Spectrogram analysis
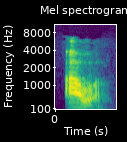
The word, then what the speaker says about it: hour: covered silent letters where h is a silent letter in a couple of words honest hour right because it's silent the first letter that we are pronouncing is o hour which is why it's an hour next one a used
